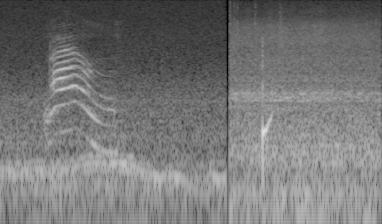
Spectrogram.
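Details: House cat, one of five indoor cats sheltering at home as Typhoon Lingling passed, gives a single clear meow that arches up then slides down, followed by a sharp click and steady background noise.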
